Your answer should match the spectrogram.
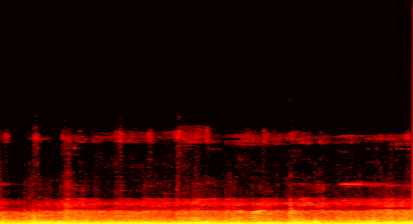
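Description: Steady low rumble of a moving road vehicle heard from on board, with faint voices underneath.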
